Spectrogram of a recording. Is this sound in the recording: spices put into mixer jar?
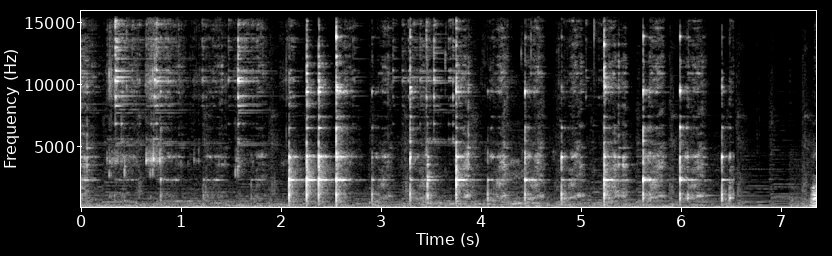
yes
